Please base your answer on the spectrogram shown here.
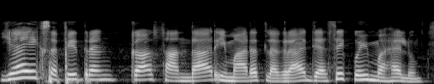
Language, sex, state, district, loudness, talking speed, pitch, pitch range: Hindi, female, Uttar Pradesh, Lucknow, -14 LUFS, 195 wpm, 185 Hz, 165-220 Hz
